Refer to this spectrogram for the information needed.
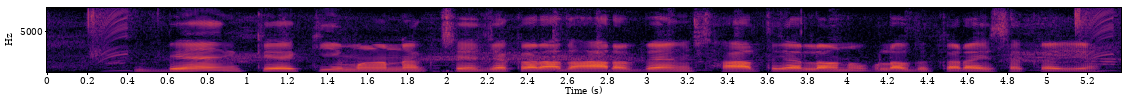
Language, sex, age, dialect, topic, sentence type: Maithili, male, 18-24, Bajjika, banking, question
